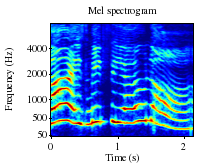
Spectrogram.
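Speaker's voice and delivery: very high, drawn-out fake British accent. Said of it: "a fake British accent".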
